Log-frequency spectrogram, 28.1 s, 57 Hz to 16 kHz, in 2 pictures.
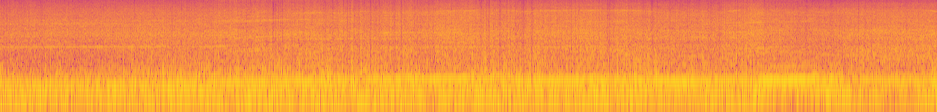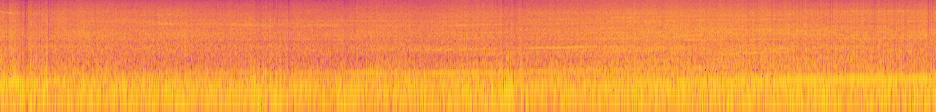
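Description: Yamaha R6 600 cc inline-four engine pulling at a steady high cruising speed, its pitch drifting gently up and down with the throttle. It dips for a moment about two-thirds of the way through and then climbs again. Heavy wind rush on the bike-mounted microphone runs under it.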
